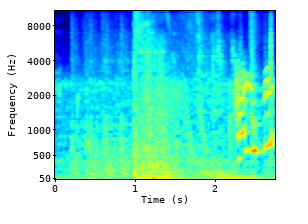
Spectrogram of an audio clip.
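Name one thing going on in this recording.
A rifle fires with a sharp, booming crack.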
